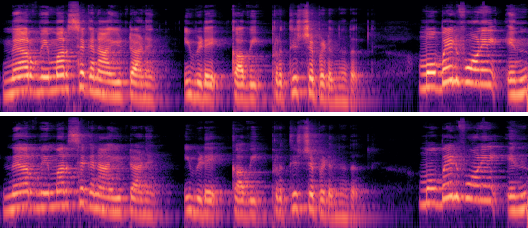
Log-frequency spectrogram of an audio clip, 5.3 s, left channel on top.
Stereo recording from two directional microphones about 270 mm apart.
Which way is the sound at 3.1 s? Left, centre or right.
Left.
